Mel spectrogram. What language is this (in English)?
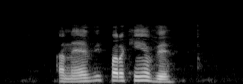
Portuguese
